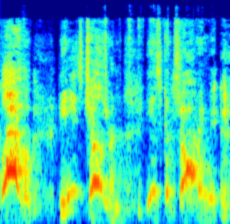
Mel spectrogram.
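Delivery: squeaked out high and slow. Retelling a man switching between two personalities, in a Mickey Mouse voice. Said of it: "was Mickey Mouse".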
